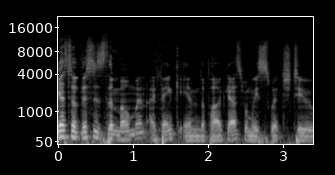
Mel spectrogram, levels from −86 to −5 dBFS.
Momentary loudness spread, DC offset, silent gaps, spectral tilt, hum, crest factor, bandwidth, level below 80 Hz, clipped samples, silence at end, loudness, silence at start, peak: 7 LU; under 0.1%; none; -5.5 dB/octave; none; 22 dB; 13.5 kHz; -50 dBFS; under 0.1%; 0 s; -37 LUFS; 0 s; -14 dBFS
